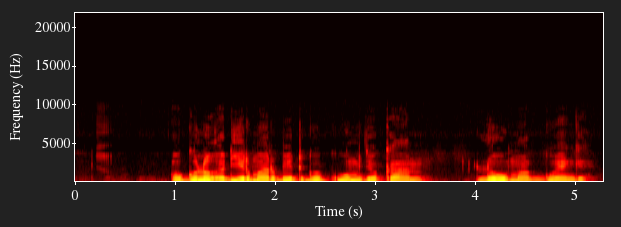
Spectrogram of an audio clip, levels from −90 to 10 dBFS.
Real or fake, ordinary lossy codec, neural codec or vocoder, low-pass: real; none; none; 10.8 kHz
